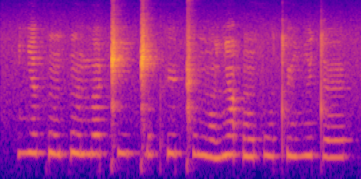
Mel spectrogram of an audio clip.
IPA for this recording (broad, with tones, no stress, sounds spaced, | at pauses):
ʎ ɛ˧ kʷ œ̃˧ kʷ ẽ˧ m œ˧ ǁ i˧ ɡ͡ǁ ə˦ pʰ y˧ ǁ u˧ ŋ ɔ̃˨ ʎ ã˦ ʔ õ˧ f u˧ tʼ y˧ ʎ y˦ t ø˦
